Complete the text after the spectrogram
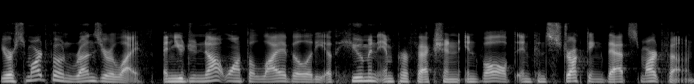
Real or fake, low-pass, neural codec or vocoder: real; 7.2 kHz; none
